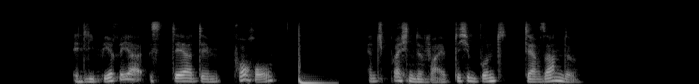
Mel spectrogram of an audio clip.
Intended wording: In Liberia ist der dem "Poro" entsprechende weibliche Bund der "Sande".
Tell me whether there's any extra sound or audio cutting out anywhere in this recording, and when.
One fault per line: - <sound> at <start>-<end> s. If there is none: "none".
- thud at 3.0-3.4 s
